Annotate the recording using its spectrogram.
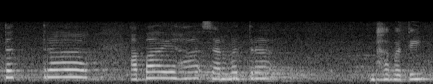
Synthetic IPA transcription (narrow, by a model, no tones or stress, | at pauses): t̪ɐt̪t̪ɾɐ | ɐpaːjɐɦɐ̆sɐɾʋɐt̪ɾɐ | bʱɐʋɐt̪i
